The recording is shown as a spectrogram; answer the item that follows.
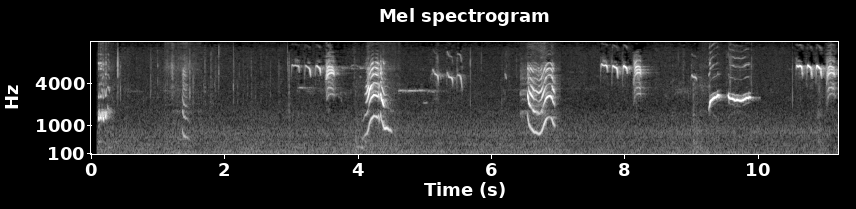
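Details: Pet talking parrot said to call for mummy and ask for roti: scattered squawky, harmonic bursts, some rising and falling like speech, with short gaps and a few thin high squeaks.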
